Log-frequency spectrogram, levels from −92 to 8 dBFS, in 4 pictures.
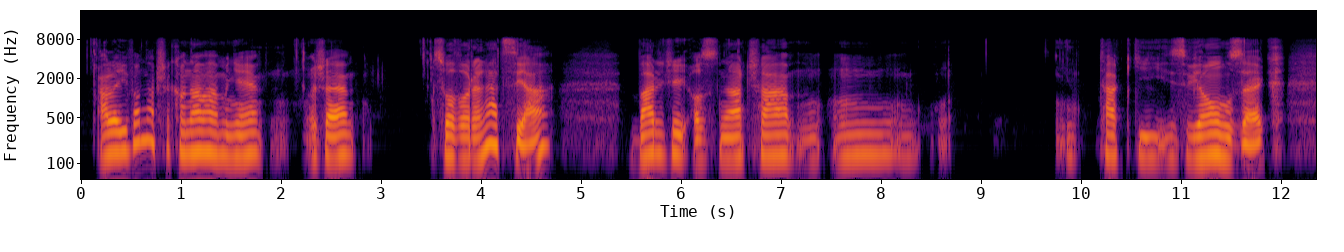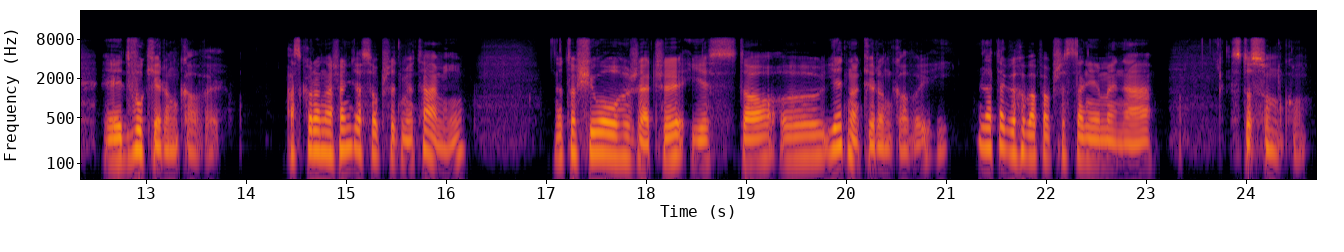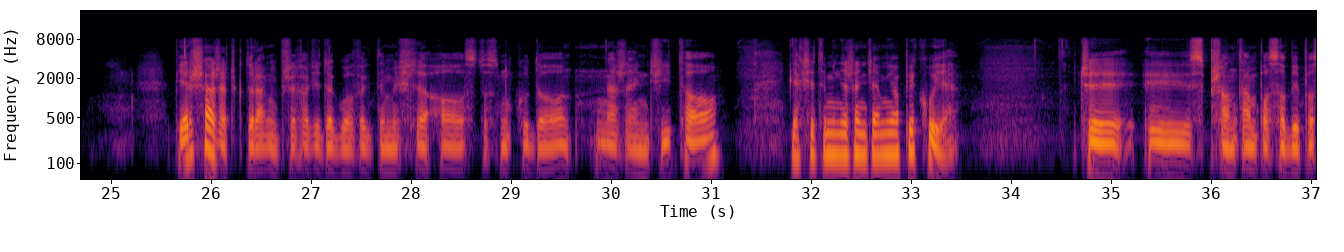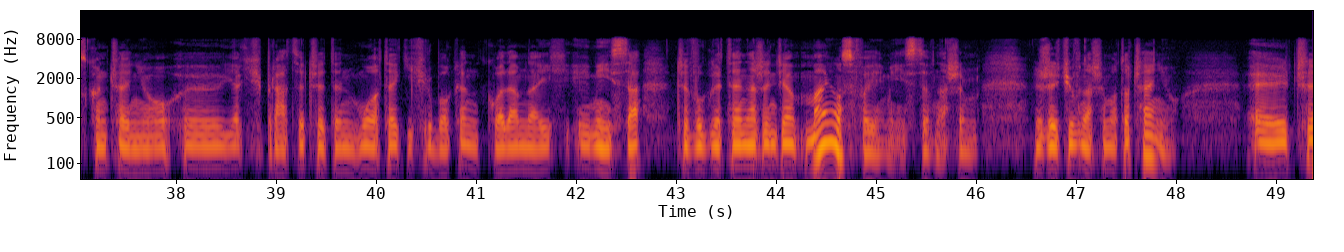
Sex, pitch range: male, 90-140 Hz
